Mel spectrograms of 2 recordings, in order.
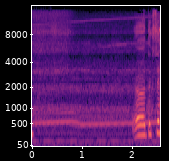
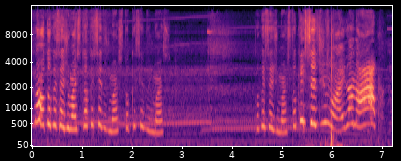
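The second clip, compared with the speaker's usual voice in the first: panicking; 8 semitones higher, 3 dB louder than usual. Real, not acted. Overheating car, panicking.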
